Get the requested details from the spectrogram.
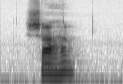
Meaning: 1. month (unit of time) 2. new moon (beginning of the lunar month)
- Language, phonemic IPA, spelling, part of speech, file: Arabic, /ʃahr/, شهر, noun, Ar-شهر.ogg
